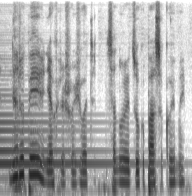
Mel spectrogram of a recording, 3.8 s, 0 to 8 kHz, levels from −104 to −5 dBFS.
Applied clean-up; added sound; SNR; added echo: none; Acoustic guitar; 10 dB; none.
